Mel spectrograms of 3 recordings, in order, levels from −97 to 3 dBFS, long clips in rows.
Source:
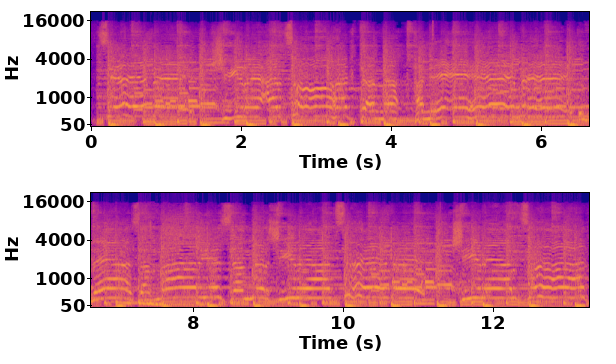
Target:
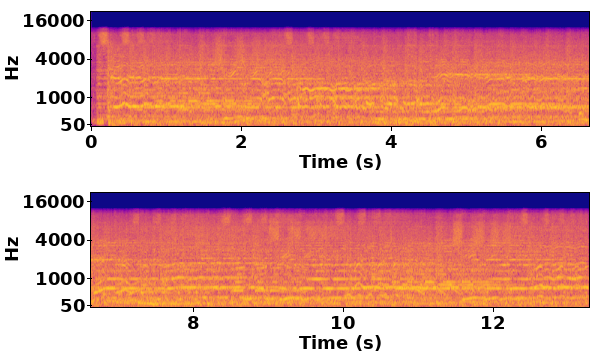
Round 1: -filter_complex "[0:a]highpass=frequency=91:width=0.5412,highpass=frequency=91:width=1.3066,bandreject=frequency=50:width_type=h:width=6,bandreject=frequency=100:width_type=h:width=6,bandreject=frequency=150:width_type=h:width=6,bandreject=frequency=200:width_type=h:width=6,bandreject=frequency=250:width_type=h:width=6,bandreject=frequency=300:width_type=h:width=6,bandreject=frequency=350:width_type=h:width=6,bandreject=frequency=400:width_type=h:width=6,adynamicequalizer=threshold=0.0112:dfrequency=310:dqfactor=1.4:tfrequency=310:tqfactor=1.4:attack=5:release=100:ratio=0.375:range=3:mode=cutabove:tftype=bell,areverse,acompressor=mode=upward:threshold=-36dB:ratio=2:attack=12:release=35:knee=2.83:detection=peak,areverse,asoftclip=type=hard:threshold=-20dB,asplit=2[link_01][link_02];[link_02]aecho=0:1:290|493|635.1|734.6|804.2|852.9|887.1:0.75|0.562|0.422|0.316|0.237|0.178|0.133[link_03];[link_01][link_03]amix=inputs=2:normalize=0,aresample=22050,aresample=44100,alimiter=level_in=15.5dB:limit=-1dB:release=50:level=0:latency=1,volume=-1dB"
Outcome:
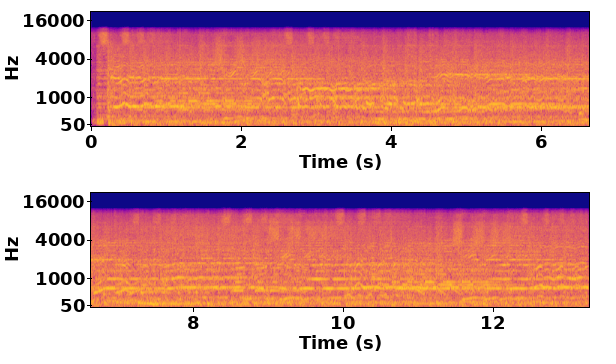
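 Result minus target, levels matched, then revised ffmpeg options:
250 Hz band −2.5 dB
-filter_complex "[0:a]highpass=frequency=91:width=0.5412,highpass=frequency=91:width=1.3066,bandreject=frequency=50:width_type=h:width=6,bandreject=frequency=100:width_type=h:width=6,bandreject=frequency=150:width_type=h:width=6,bandreject=frequency=200:width_type=h:width=6,bandreject=frequency=250:width_type=h:width=6,bandreject=frequency=300:width_type=h:width=6,bandreject=frequency=350:width_type=h:width=6,bandreject=frequency=400:width_type=h:width=6,areverse,acompressor=mode=upward:threshold=-36dB:ratio=2:attack=12:release=35:knee=2.83:detection=peak,areverse,asoftclip=type=hard:threshold=-20dB,asplit=2[link_01][link_02];[link_02]aecho=0:1:290|493|635.1|734.6|804.2|852.9|887.1:0.75|0.562|0.422|0.316|0.237|0.178|0.133[link_03];[link_01][link_03]amix=inputs=2:normalize=0,aresample=22050,aresample=44100,alimiter=level_in=15.5dB:limit=-1dB:release=50:level=0:latency=1,volume=-1dB"

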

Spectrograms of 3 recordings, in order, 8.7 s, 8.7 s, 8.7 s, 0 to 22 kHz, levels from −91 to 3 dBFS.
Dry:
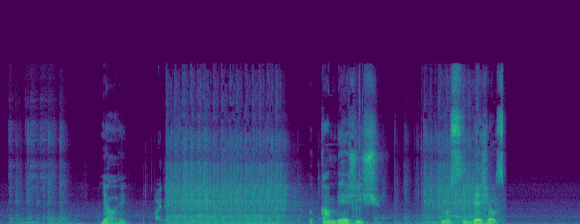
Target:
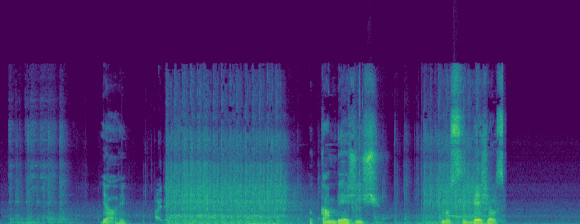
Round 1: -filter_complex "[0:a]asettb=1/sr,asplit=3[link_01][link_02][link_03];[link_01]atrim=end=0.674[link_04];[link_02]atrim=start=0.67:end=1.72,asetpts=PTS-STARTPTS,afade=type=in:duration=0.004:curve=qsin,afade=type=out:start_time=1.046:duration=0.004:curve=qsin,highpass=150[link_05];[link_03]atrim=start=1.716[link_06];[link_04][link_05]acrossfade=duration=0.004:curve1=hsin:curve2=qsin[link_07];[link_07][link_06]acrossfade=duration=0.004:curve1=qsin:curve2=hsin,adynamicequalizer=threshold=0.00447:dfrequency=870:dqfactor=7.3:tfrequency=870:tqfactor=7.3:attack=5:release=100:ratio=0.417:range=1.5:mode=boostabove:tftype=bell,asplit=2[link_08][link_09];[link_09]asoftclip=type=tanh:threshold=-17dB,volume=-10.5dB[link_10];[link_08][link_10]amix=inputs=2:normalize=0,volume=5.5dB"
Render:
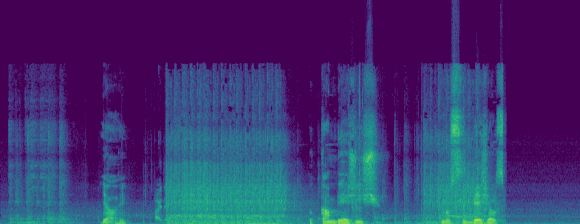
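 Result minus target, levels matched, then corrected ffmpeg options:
soft clipping: distortion +16 dB
-filter_complex "[0:a]asettb=1/sr,asplit=3[link_01][link_02][link_03];[link_01]atrim=end=0.674[link_04];[link_02]atrim=start=0.67:end=1.72,asetpts=PTS-STARTPTS,afade=type=in:duration=0.004:curve=qsin,afade=type=out:start_time=1.046:duration=0.004:curve=qsin,highpass=150[link_05];[link_03]atrim=start=1.716[link_06];[link_04][link_05]acrossfade=duration=0.004:curve1=hsin:curve2=qsin[link_07];[link_07][link_06]acrossfade=duration=0.004:curve1=qsin:curve2=hsin,adynamicequalizer=threshold=0.00447:dfrequency=870:dqfactor=7.3:tfrequency=870:tqfactor=7.3:attack=5:release=100:ratio=0.417:range=1.5:mode=boostabove:tftype=bell,asplit=2[link_08][link_09];[link_09]asoftclip=type=tanh:threshold=-6dB,volume=-10.5dB[link_10];[link_08][link_10]amix=inputs=2:normalize=0,volume=5.5dB"

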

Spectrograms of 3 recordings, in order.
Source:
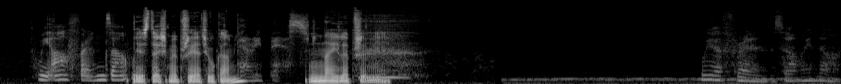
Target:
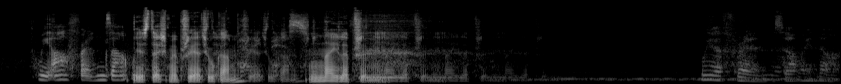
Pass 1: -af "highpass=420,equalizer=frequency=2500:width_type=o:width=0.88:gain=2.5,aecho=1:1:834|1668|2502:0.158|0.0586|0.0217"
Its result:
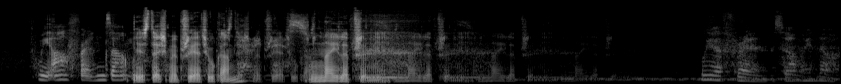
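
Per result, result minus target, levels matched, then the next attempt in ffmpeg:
echo 233 ms late; 2,000 Hz band +3.0 dB
-af "highpass=420,equalizer=frequency=2500:width_type=o:width=0.88:gain=2.5,aecho=1:1:601|1202|1803:0.158|0.0586|0.0217"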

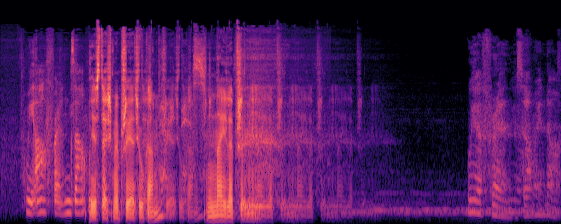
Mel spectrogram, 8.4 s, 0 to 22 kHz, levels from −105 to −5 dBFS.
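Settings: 2,000 Hz band +3.5 dB
-af "highpass=420,equalizer=frequency=2500:width_type=o:width=0.88:gain=-7,aecho=1:1:601|1202|1803:0.158|0.0586|0.0217"

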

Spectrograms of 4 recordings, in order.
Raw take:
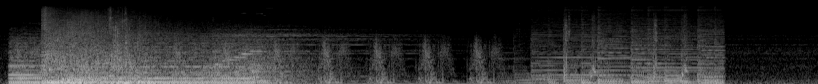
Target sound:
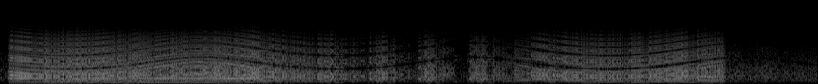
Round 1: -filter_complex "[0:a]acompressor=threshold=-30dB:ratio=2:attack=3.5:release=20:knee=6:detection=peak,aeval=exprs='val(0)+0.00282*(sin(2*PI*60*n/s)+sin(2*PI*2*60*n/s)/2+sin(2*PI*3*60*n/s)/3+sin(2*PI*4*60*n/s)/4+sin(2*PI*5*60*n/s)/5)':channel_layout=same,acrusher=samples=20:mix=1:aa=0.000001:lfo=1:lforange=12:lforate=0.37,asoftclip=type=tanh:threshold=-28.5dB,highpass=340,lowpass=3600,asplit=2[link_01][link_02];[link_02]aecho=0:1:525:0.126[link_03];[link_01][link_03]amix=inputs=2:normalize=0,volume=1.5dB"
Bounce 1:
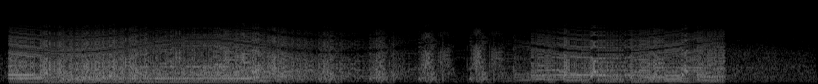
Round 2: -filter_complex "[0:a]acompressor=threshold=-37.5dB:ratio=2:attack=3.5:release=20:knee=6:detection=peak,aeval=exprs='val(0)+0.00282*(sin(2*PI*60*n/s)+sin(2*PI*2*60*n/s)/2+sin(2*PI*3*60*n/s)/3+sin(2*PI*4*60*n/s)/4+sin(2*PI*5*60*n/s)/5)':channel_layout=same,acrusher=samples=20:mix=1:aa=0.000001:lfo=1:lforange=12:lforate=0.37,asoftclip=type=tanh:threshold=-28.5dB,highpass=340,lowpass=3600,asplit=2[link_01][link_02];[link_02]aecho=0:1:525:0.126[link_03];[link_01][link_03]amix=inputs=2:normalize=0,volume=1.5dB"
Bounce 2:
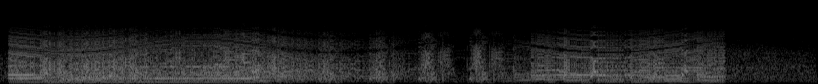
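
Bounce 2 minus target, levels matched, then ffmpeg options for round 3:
sample-and-hold swept by an LFO: distortion −5 dB
-filter_complex "[0:a]acompressor=threshold=-37.5dB:ratio=2:attack=3.5:release=20:knee=6:detection=peak,aeval=exprs='val(0)+0.00282*(sin(2*PI*60*n/s)+sin(2*PI*2*60*n/s)/2+sin(2*PI*3*60*n/s)/3+sin(2*PI*4*60*n/s)/4+sin(2*PI*5*60*n/s)/5)':channel_layout=same,acrusher=samples=47:mix=1:aa=0.000001:lfo=1:lforange=28.2:lforate=0.37,asoftclip=type=tanh:threshold=-28.5dB,highpass=340,lowpass=3600,asplit=2[link_01][link_02];[link_02]aecho=0:1:525:0.126[link_03];[link_01][link_03]amix=inputs=2:normalize=0,volume=1.5dB"

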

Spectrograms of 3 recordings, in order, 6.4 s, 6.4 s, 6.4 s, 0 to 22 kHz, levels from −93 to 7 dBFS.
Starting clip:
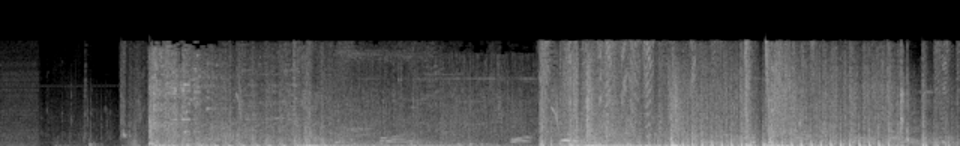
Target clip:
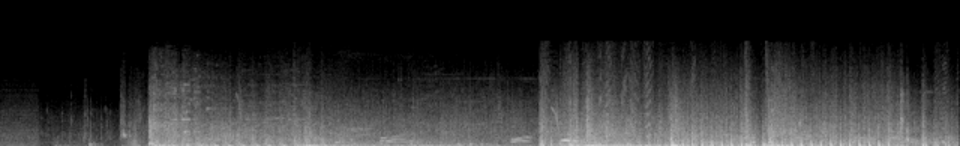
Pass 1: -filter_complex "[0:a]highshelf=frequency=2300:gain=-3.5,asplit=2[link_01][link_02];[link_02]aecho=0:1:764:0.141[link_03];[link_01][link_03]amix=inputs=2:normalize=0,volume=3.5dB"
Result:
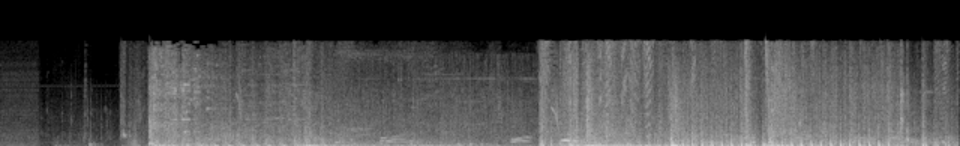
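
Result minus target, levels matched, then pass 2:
4,000 Hz band +2.5 dB
-filter_complex "[0:a]lowpass=3600,highshelf=frequency=2300:gain=-3.5,asplit=2[link_01][link_02];[link_02]aecho=0:1:764:0.141[link_03];[link_01][link_03]amix=inputs=2:normalize=0,volume=3.5dB"

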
